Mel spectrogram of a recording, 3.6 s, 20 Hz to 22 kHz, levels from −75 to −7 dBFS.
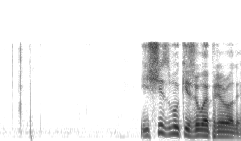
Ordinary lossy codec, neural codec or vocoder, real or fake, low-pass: none; codec, 16 kHz in and 24 kHz out, 1 kbps, XY-Tokenizer; fake; 7.2 kHz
